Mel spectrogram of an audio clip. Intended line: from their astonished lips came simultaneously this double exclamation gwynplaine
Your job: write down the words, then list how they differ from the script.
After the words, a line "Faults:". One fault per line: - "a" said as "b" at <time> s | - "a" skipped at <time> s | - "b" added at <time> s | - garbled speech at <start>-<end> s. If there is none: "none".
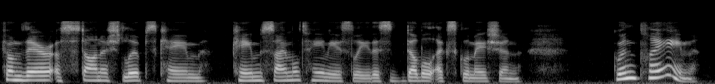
from their astonished lips came came simultaneously this double exclamation gwynplaine
Faults:
- "came" added at 2.3 s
